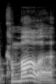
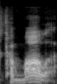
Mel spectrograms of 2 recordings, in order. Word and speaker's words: Kamala: But the wrestler is Kamala, not Kamala. Kamala versus Kamala versus Kamala Harris. I mean, all the letters. All the letters are pronounced the same. It's just what you stress and what you don't.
